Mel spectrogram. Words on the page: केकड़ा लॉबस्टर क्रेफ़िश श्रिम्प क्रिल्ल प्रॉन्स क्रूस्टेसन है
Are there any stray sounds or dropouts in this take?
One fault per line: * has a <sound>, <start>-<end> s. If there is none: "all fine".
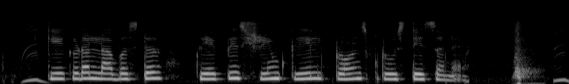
* has a whoosh, 5.1-5.5 s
